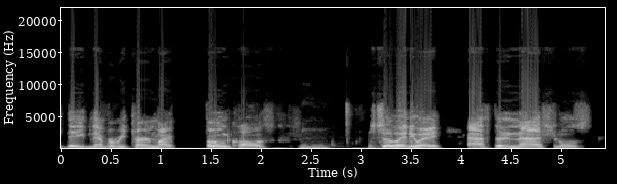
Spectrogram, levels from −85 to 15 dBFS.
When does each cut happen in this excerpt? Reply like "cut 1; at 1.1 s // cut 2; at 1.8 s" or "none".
none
